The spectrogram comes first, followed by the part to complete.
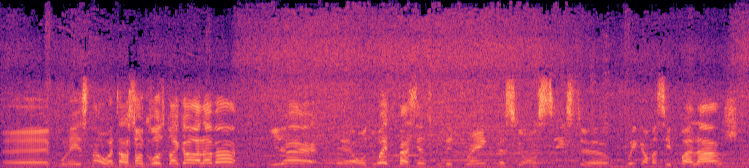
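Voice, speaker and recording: A man with a Quebec French accent doing excited, exclamatory live play-by-play as a motorsport commentator. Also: sits high, a little fast, music in the background. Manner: exclamatory, urgent, repeats names and phrases.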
